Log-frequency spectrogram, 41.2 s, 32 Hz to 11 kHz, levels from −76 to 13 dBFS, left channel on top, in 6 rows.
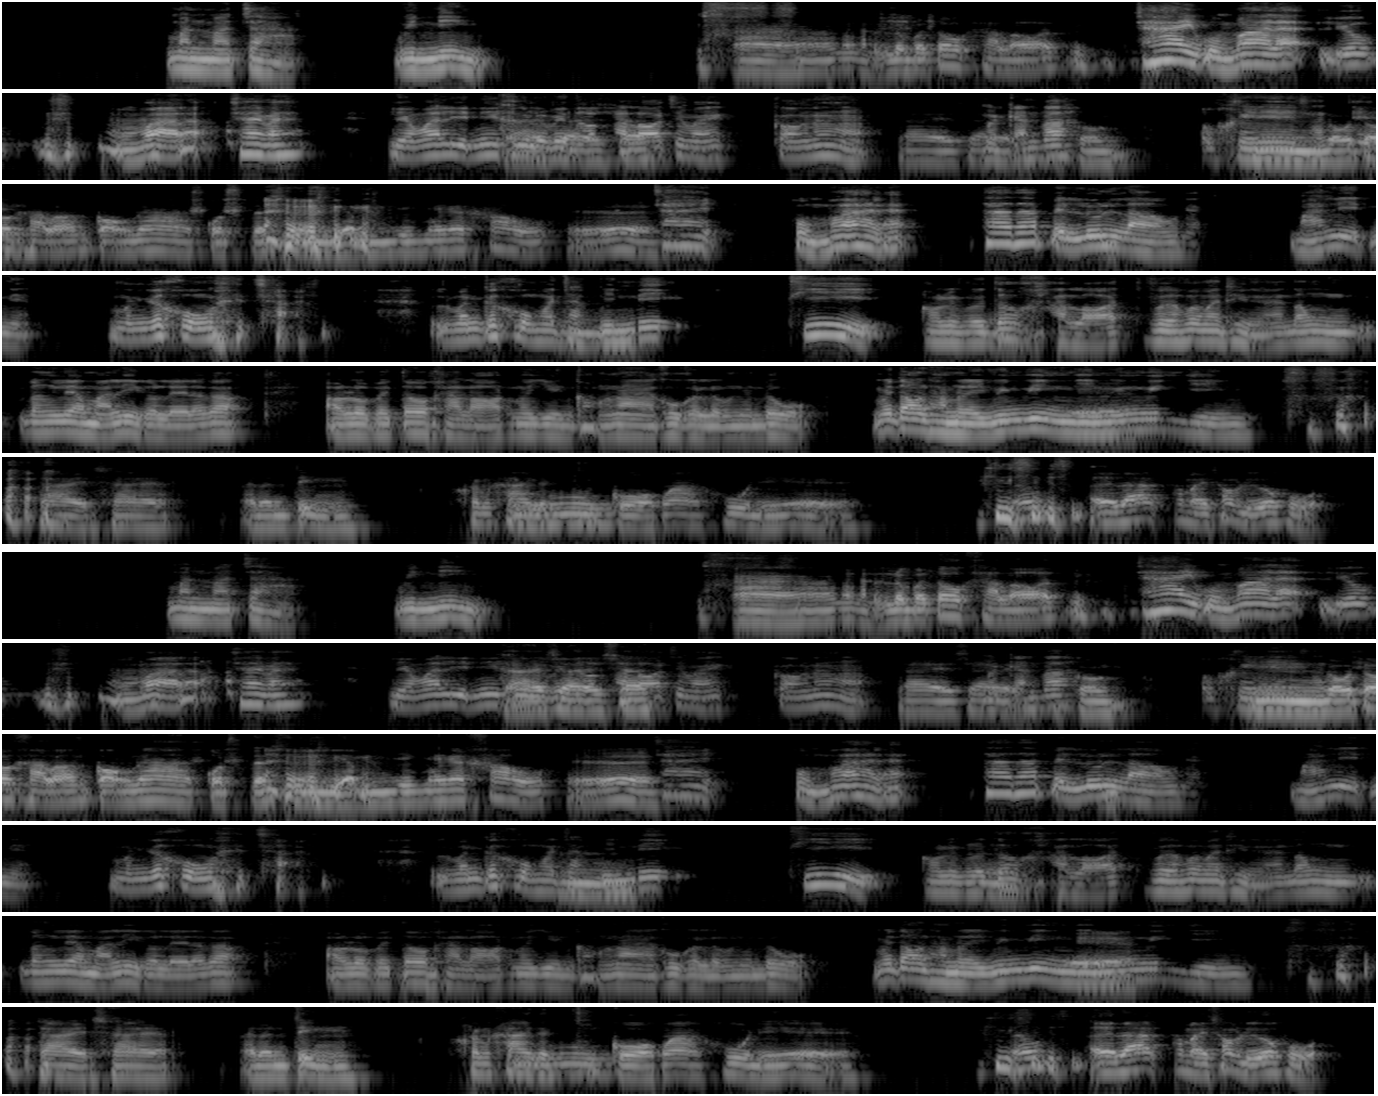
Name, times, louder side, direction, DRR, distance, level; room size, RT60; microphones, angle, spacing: voice 1, 0.8-1.5 2.0-2.5 3.5-4.0 5.7-8.4 8.8-10.5 10.7-11.2 11.8-12.3 12.9-13.9 15.0-15.6 17.0-17.3 17.7-18.3 18.6-19.7 20.2-20.8 21.1-22.2 22.5-24.0 24.5-28.7 29.1-31.5 31.8-34.5 36.9-37.4 39.2-39.7, left 5 dB, 55° left, 0.4 m, -30 dB
voice 2, 3.6-5.4 9.4-10.1 11.3-12.5 13.1-17.0 23.4-23.8 25.4-25.7 32.8-33.1 34.5-35.2 35.5-36.1 36.6-38.6 39.4-40.9, right 3 dB, 60° right, 0.5 m, -31 dB
7.8 x 6.6 x 2.5 m
head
